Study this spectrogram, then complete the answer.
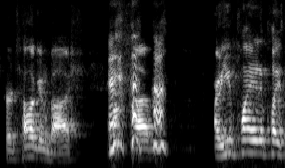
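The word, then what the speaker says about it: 's-Hertogenbosch: how you pronounce that no one knows how to pronounce that it's the it's the lowercase s and then a capital H her toen BOS are you planning to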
